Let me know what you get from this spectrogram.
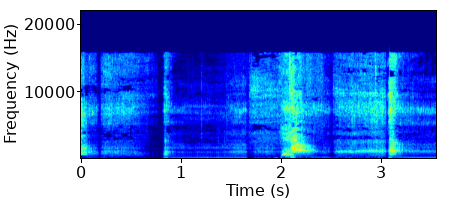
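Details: Gray fox producing a low continuous growling tone broken by two loud, raspy barks about a second apart near the end.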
